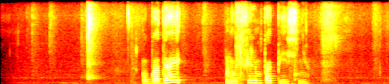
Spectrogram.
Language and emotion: Russian, neutral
